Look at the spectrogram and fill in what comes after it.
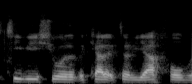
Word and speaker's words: Yaffle: It's spelt like waffle, but with a Y at the start. But I feel like it would be pronounced yaffle as opposed to yoffle.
